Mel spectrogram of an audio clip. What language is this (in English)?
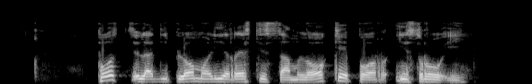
Esperanto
